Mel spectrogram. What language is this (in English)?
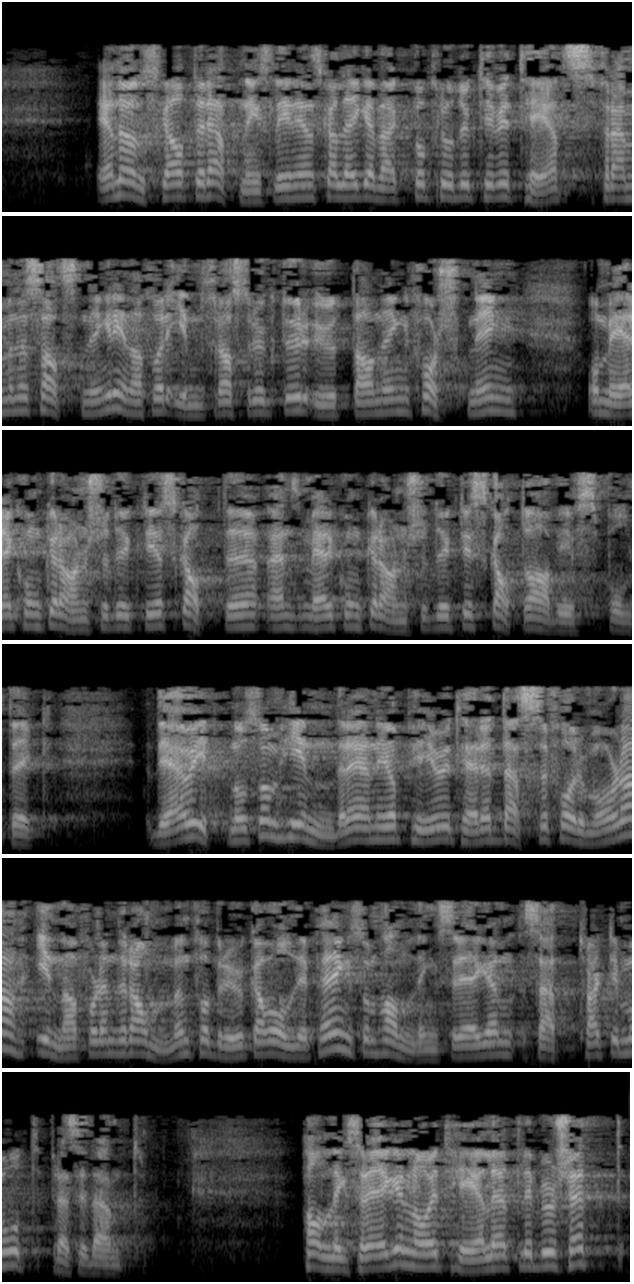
Norwegian Bokmål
